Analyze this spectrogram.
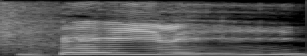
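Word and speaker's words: Bayley: non, mais parce que elle a dit Bélé, moi j'ai pensé à la boisson alcoolisée en fait. C'est la manière dont tu l'as prononcé. Je me dis comment ça Bélé, n'importe quoi. – Bailey. – Bailey, voilà Bailey. Bianca Belair.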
